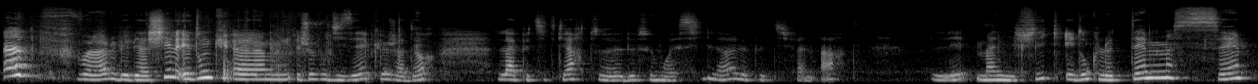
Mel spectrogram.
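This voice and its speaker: A young woman with a fairly high voice chatters through a casual unboxing vlog at home, bubbly and gushing. Her excitement comes in quick bursts, and a faint hiss sits under the recording. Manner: talks to her dog in a higher voice. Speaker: book vlogger.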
